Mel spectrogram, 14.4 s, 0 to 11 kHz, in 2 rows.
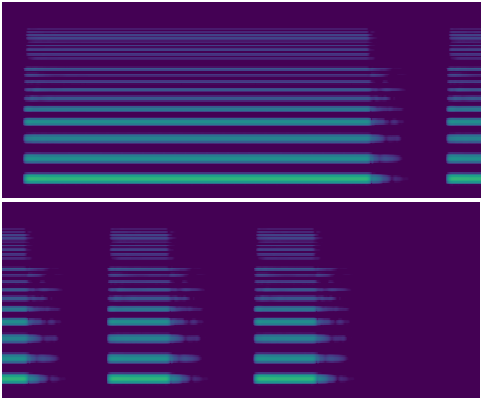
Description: Ship horn signal, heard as a ship's horn, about 340 Hz, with room echo. 1 long, 3 short. At sea: a vessel under tow in fog.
